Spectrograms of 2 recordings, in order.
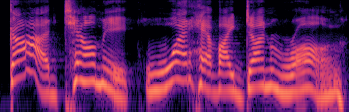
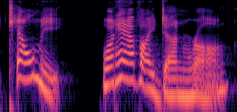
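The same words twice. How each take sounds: First: Crying up to the sky for an answer; desperate outcry. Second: A desperate outcry at his friends; anguished plea. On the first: Job cries upward to God. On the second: Job pleads against accusing friends. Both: Acted.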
